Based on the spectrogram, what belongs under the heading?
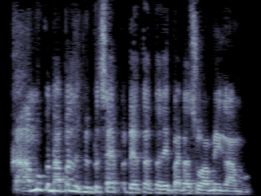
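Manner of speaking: loud scolding rebuke; scolding the wife. Retold or imitated. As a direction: scold her like an angry husband. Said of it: "Istri saya tak marahi ya". (memarahi istri dengan suara keras)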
